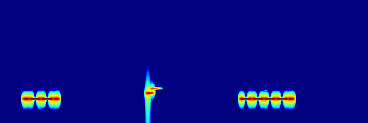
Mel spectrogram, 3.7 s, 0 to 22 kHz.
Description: Morse code, heard as a keyed tone, about 40 wpm, 700 Hz. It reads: P 9
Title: Single Character (Letter:Number:Punctuation:Prosign) 40wpm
